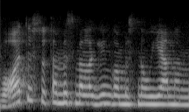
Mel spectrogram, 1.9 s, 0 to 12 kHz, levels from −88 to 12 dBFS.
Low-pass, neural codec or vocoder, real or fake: 10.8 kHz; none; real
